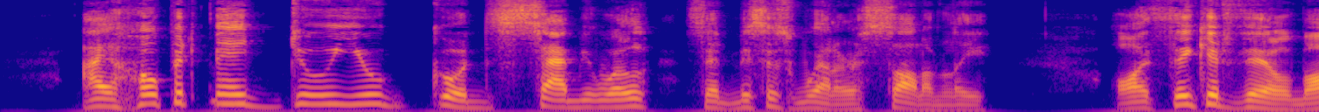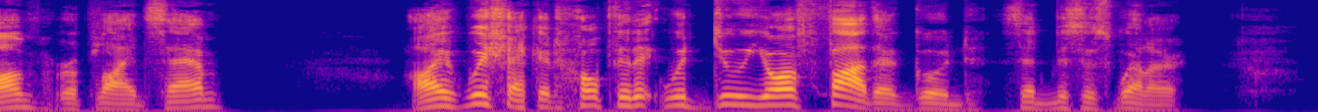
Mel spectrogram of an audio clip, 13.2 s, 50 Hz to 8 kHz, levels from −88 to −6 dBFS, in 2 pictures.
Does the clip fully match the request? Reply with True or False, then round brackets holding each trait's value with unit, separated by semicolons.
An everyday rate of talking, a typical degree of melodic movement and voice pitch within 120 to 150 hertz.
False (155 wpm; 8.4 semitones; 140 Hz)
